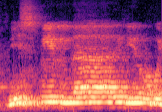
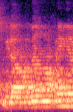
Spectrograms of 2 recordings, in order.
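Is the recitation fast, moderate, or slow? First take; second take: slow; fast. First: It is recited very slowly and drawn out. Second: It is recited quickly and hurriedly. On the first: It makes listeners drowsy. "Lambat sangat pun orang ngantuk. Lambat" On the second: The follower cannot catch the recitation. "Dia tidak boleh cepat. ... Itu tak boleh"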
